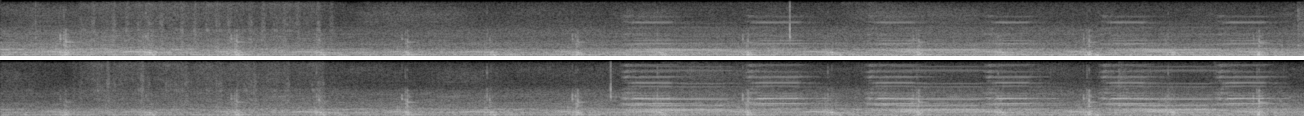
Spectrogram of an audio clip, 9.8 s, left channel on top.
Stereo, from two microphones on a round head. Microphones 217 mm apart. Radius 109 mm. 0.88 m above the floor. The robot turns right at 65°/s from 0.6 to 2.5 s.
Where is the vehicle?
105° left; by 9.8 s 130° right.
